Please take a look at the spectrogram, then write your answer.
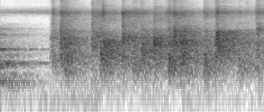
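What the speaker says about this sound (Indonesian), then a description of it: "Tepuk tangan untuk kelompok ini dulu." A classroom group breaks into applause after a brief moment of quiet, steady clapping from many hands, close and fairly loud.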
